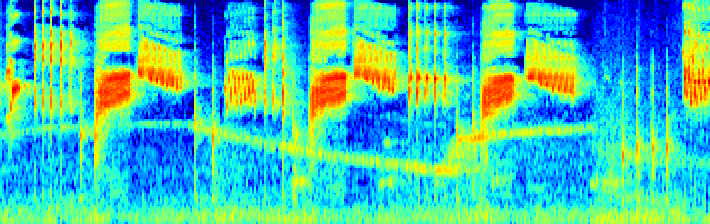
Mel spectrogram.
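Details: Asian pied starling singing loudly, song used as a lure for other birds: repeated harsh rising buzzy bursts with rapid clicking stutters between them, and a faint long descending whistle underneath.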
